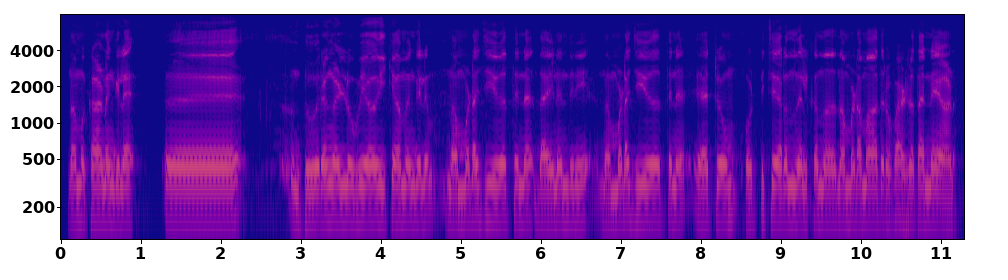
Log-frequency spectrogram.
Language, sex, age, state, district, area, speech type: Malayalam, male, 45-60, Kerala, Thiruvananthapuram, rural, spontaneous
